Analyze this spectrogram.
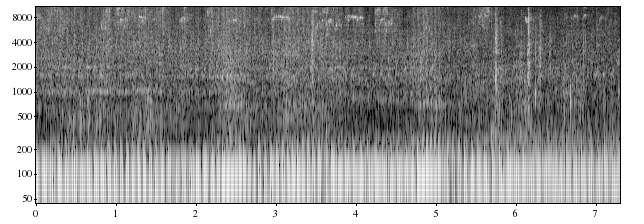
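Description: Polaris RZR side-by-side engine running at low revs while crawling up a rocky hill, a steady low throb that swells a few times with throttle. A few sharp knocks of rock under the tyres.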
